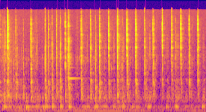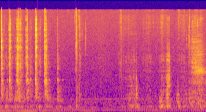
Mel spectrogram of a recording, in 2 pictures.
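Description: A paintbrush being swished in a cup of rinse water, knocking against the inside of the cup in rapid clicks, about eight a second, thinning out and stopping about five seconds in.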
